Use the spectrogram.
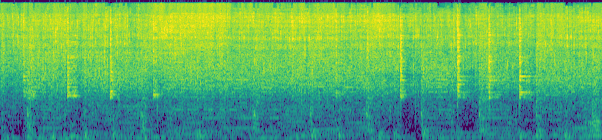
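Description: Onions and peppers in olive oil sizzle steadily on a grill, a constant bright frying hiss with occasional sharper crackles and utensil clicks, close and fairly loud with no talking.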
